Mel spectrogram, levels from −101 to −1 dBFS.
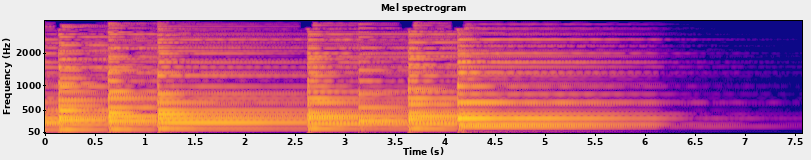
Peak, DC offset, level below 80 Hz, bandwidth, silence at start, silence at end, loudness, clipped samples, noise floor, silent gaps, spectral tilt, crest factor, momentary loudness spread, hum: -2 dBFS; under 0.1%; -52 dBFS; 4 kHz; 0 s; 1.4 s; -18 LUFS; under 0.1%; -64 dBFS; none; -11 dB/octave; 18 dB; 12 LU; none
